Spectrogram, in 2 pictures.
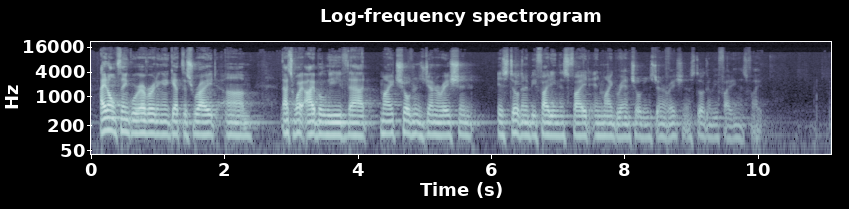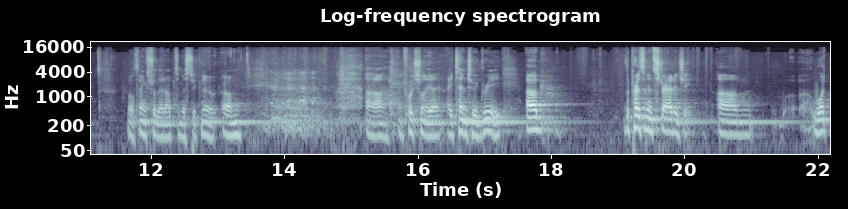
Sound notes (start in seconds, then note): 13.6 audience laughs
